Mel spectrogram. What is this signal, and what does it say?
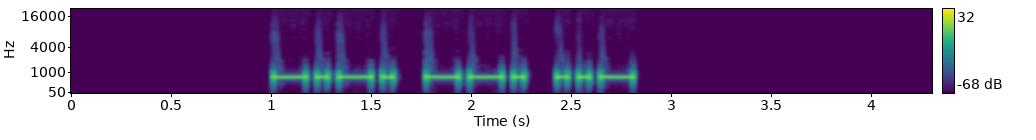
Morse code, heard as a keyed tone, about 22 wpm, 700 Hz. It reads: CGU
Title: USA Call Sign Postfixes - 3 Letters 22wpm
